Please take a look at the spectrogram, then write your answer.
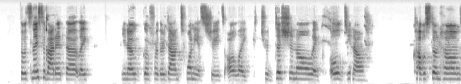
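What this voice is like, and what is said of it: Philadelphia accent. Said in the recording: “You have an accent... it sounds like you have a Philly accent... it's authentic. It's very authentic.”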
